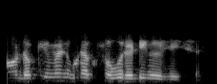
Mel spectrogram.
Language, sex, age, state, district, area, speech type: Odia, male, 18-30, Odisha, Nabarangpur, urban, conversation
